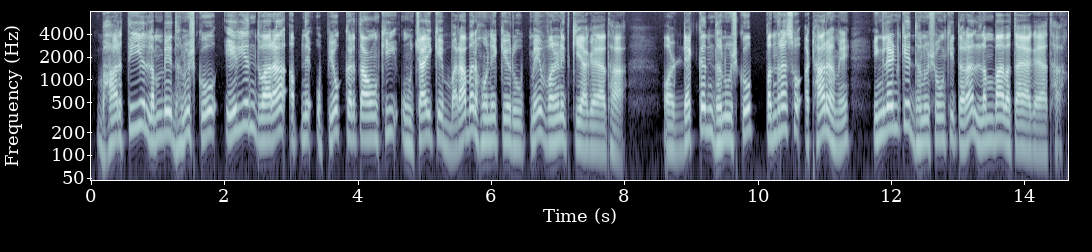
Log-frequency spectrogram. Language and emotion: Hindi, neutral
